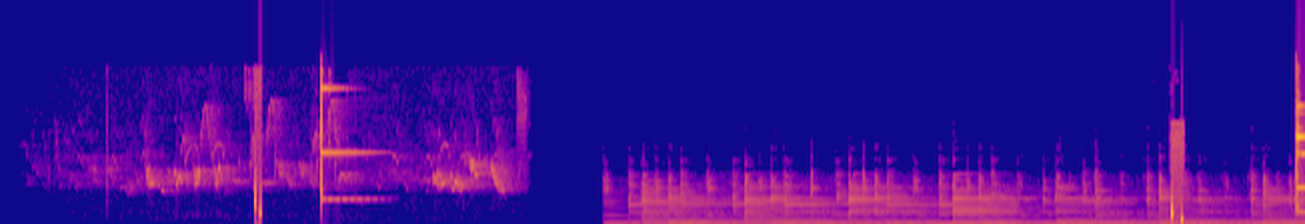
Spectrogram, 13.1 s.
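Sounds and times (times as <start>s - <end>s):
small bird chirping: 0.3s - 5.3s.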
